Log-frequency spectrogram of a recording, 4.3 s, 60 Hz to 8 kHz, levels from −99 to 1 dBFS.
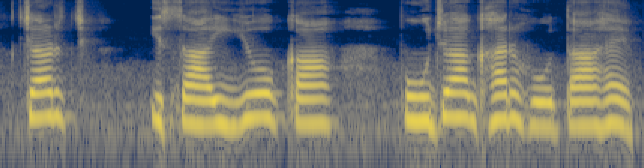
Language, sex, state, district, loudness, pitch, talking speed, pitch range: Hindi, female, Bihar, Saharsa, -15 LUFS, 225 Hz, 100 wpm, 210-255 Hz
